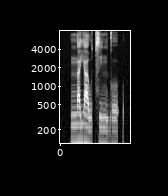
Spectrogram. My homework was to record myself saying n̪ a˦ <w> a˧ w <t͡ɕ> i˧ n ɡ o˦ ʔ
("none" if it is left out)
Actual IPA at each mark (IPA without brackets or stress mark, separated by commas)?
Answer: j, t͡s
